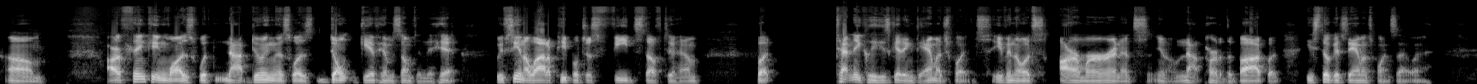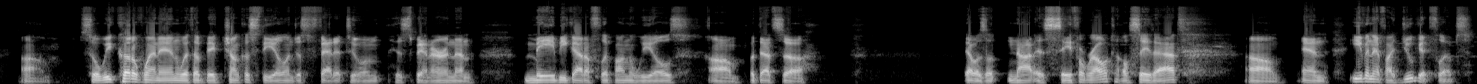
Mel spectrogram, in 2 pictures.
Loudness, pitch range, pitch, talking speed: -17 LUFS, 85-100 Hz, 90 Hz, 215 wpm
